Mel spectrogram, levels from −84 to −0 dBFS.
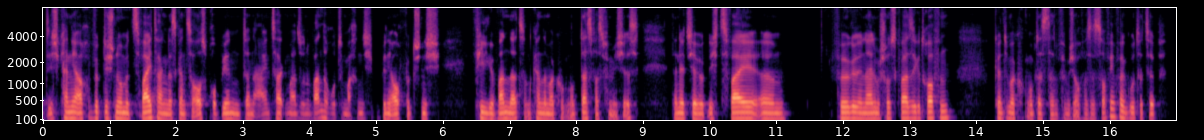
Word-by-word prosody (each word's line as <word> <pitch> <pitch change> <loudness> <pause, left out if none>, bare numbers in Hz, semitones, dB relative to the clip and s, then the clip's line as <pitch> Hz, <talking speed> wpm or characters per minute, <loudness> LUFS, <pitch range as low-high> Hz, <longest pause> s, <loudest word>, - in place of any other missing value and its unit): ich 105 - -1
kann 115 -1 +1
ja 115 -2 +5
auch 110 +1 -1
wirklich 120 -1 -1
nur 115 -1 +4
mit 110 -2 0
2 115 +1 +8
Tagen 110 -4 0
das 95 - 0
Ganze 100 -1 -1
ausprobieren 105 0 0
und 100 - -8
dann 100 0 -3
einen 105 +1 -7
Tag 110 0 -1
mal 100 -1 -5
so 105 0 -9
'ne 100 -1 -14
Wanderroute 110 -2 -3
machen. 100 +3 -8
Ich 105 - -7
bin 100 - -1
ja 90 - +1
auch 100 +1 +1
wirklich 110 -1 -2
nicht 105 -1 -2 0.4
viel 115 -2 -1
gewandert 105 +1 +2
und 105 - -9
kann 110 - -1
dann 105 -1 +1
mal 100 - 0
gucken, - - -11
ob 100 0 -7
das 115 0 +1
was 100 0 -2
für - - -8
mich - - -4
ist. - - -3 0.5
Dann 105 - -2
hätte 105 -1 +2
ich - - 0
ja 105 - +5
wirklich 105 +1 -2
2, 115 0 +7 0.2
ähm, 105 0 0 0.6
Vögel 115 0 +2
in 110 -1 +1
einem 110 0 +2
Schuss 110 +1 -1
quasi 115 0 +3
getroffen. 120 +2 +1 0.6
Könnte 115 0 -3
mal 110 - +2
gucken, - - -11
ob 100 - -4
das 105 -1 -1
dann 95 0 -6
für - - -12
mich 100 - -5
auch - - -5
was 100 - -7
ist. 100 0 -2
Auf - - -2
jeden 150 -1 -1
Fall 130 - +1
'n - - -8
guter 110 -3 -4
Tipp. 100 - -4
110 Hz, 245 wpm, -27 LUFS, 100-115 Hz, 0.6 s, 2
